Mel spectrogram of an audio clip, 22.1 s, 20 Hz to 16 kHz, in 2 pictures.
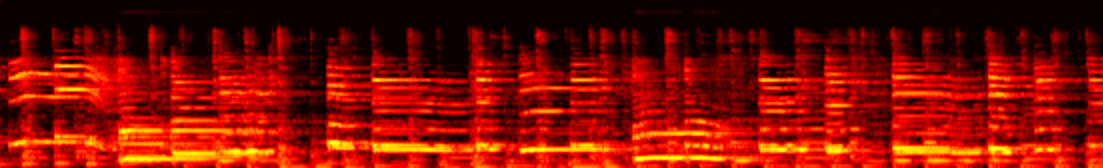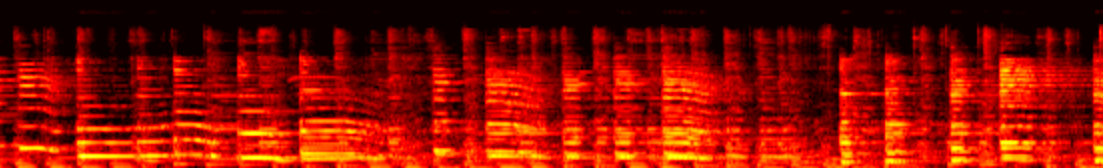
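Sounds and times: pedal steel guitar sliding notes: 0:00.0 - 0:22.0.

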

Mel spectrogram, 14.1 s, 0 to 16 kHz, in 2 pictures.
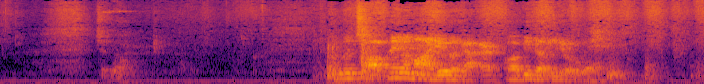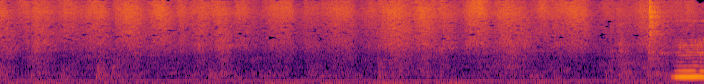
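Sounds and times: duster rubbing on whiteboard: 0:03.4 - 0:13.6.

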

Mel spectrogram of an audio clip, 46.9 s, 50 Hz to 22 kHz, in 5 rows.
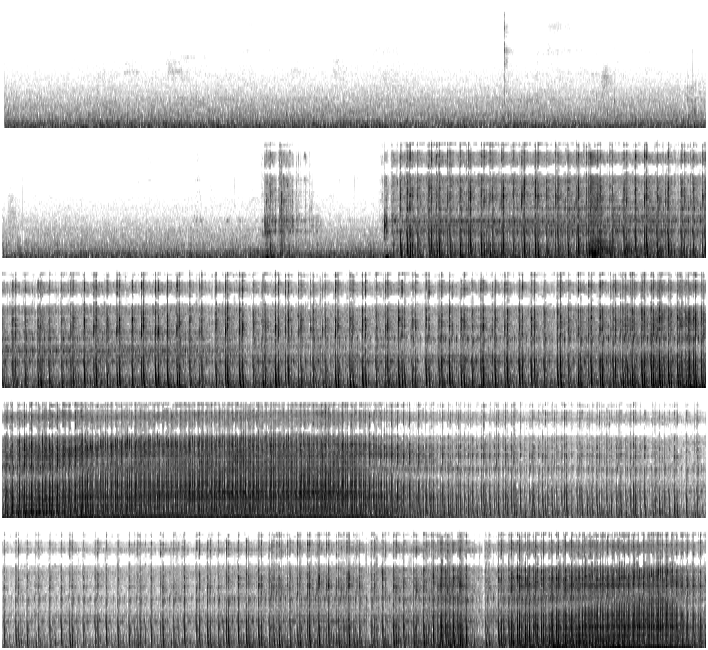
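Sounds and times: model engine popping: 0:12.8 - 0:13.7, 0:14.4 - 0:46.9.

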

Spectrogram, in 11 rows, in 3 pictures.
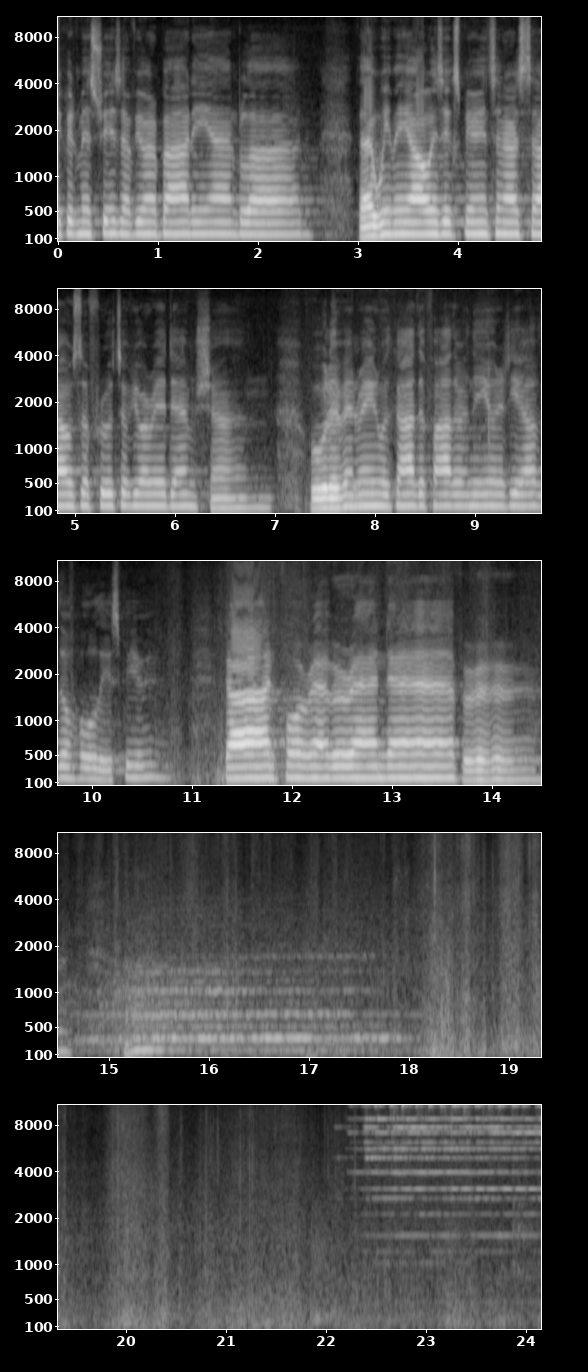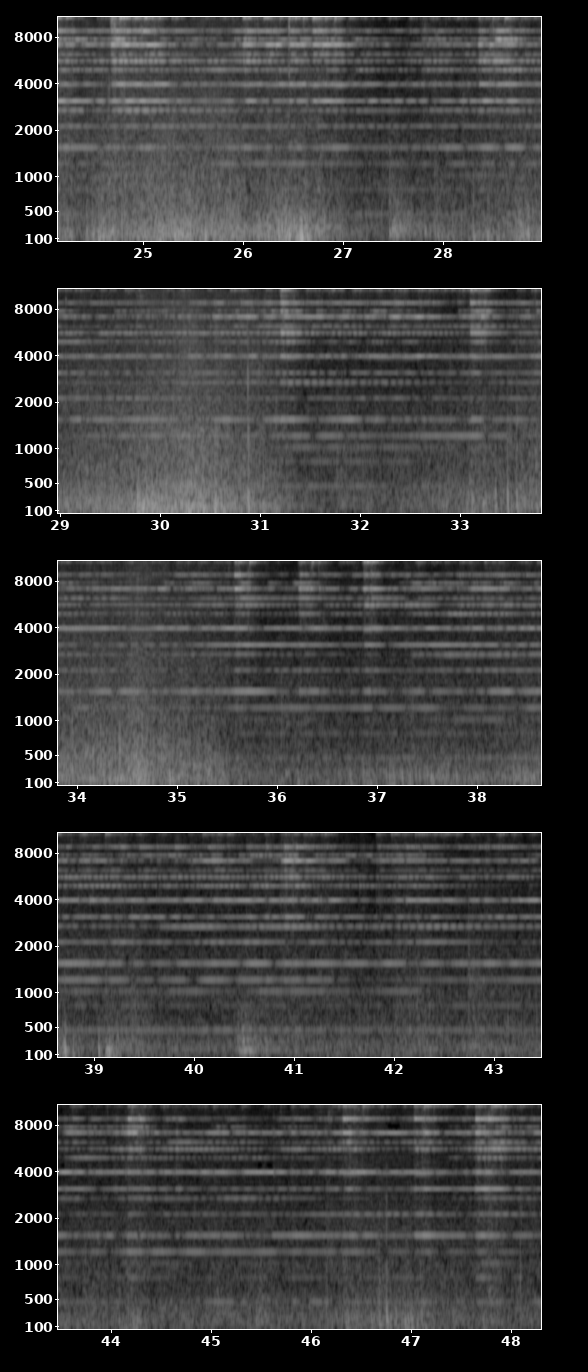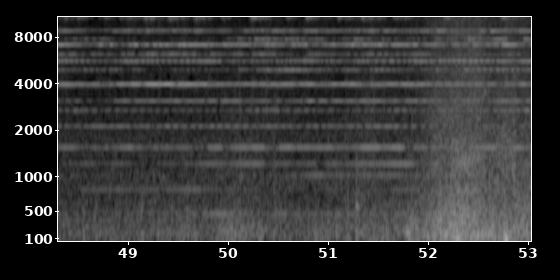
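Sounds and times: altar bells ringing: 0:11.3 - 0:18.6, 0:22.1 - 0:53.0.

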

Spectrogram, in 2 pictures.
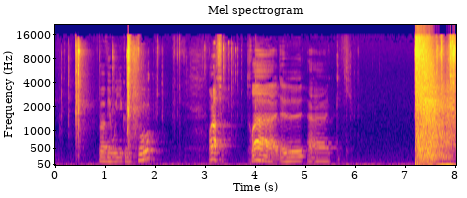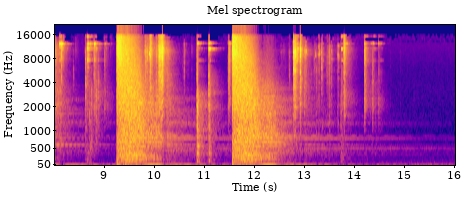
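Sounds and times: rifle shots: 0:07.2 - 0:08.6, 0:09.2 - 0:10.8, 0:11.5 - 0:13.2.

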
